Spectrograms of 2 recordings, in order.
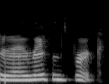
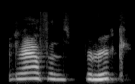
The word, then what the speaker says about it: Ravensbrück: Yeah, and even especially when they get to Ravensbrück or Ravensbrück in the actual pronunciation.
